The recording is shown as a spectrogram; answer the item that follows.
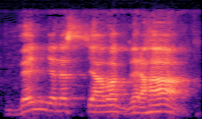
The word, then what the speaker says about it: व्यंजनस्यावग्रह: व्यंजनस्यावग्रह, व्यंजनस्यावग्रह, ना ऐसे नहीं, ऐसे नहीं, व्यंजनस्यावग्रह। व्यंजनस्यावग्रह, या जो है या में दीर्घ का उच्चारण आना चाहिए।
